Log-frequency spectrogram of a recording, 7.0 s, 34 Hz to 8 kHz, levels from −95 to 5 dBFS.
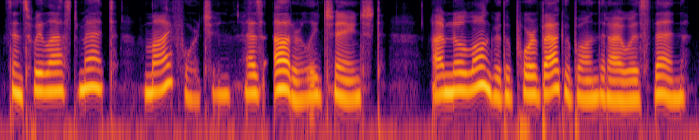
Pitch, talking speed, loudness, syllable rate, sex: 205 Hz, 170 wpm, -17 LUFS, 4.9 syllables/s, female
